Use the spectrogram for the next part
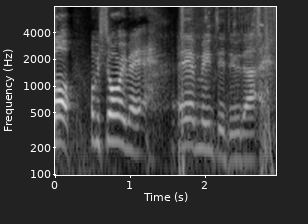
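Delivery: put-on a loud, hammy stab at an Australian accent. Caster apologizing to chat in an accidental Australian accent. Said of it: "I went to Australian".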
